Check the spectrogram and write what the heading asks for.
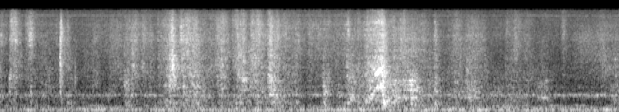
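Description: People handling clothing and gear: irregular rustling and scraping with zipper-like pulls, over a steady low hum.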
